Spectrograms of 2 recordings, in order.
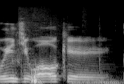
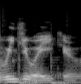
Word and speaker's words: Wind Waker: e o Wind Walker, que na verdade é Wind Waker, mas beleza.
